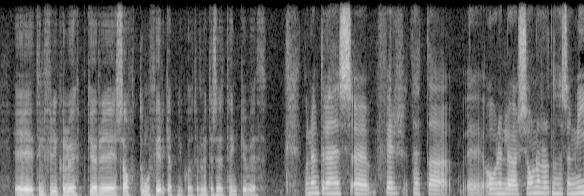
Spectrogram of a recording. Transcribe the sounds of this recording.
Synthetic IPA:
t̪ʰɪlfiniŋkalœhpcœːɾɪsawht̪ʏmawfɪːɾɪɾcɛp̚nĩŋkʏ̥θɛht̪aɾ̥lʏːt̪ɪs̬ɛðɪt̪ʰejɲcʏmvɪθ | θunɛmnt̪ɪɾaðɛnsfɪɾθɛht̪a̰ | o̰wvnɪnlɛɣasjoːwnaɾhaɾt̪namθɛsːaniː

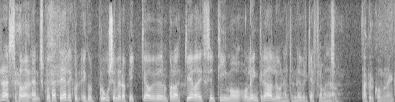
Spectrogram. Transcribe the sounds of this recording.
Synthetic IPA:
ɾɛskɔɛnskɔθɛht̪aɛɾɪhkʏɾehkʏɾpɾuːsɛmvɪɾapɪcːaɔɣvɪðvɪðʏɾʏmpaːɾacɛːvaðisɪnt̪ʰiːmaɔɣɔɣlejŋkɾɪaːðlœːɣʏnɦɛlt̪ʏɾhnhɛvɪɾcɛr̥t̪fɾamaðθɛsːʏ | t̪ʰahkvɛɾɪɾkʰɔːmʏnaheŋk

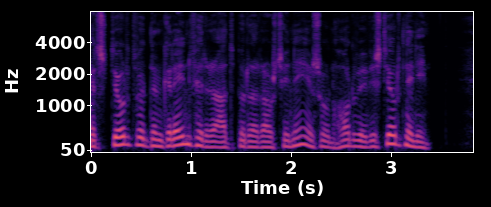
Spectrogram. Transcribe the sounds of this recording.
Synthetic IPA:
ɛɾ̥st̪jowɾt̪vʏt̪ʏmkɾeːjnfɪɾɪɾaːt̪pʏɾðaɾawsɪnːɪɛnsɔɣnɦɔɾvɪvɪðst̪jowɾt̪nɪnːɪ

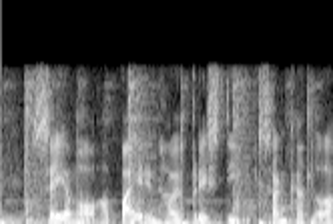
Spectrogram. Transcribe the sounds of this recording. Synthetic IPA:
seːjamaːwʔa̰ðpaːjɾɪnɦaːvɪpɾɪst̪isamkʰat̪laða

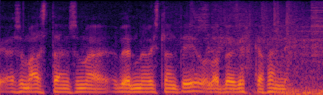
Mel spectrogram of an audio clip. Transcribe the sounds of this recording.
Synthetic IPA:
ɛsɔmaðst̪aːðʏmsɛmaðvɛːɾmɛðavist̪lant̪ɪɔ̰la̰t̪laðvɪr̥kaθanːɪ

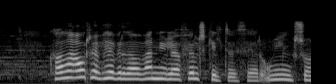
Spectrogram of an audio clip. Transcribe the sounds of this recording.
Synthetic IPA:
kʰv̥aːðaaːwr̥ɛvɦɛvʏɾ̥θawvɛnːjʏlɛːɣafjœlscɪlt̪ʏθɛɣaɾʔṵnliŋksɔ

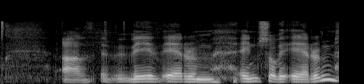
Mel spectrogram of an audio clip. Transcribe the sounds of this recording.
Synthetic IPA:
aðvɪðɛɾʏmejnsɔwvɪðɛːɾʏm

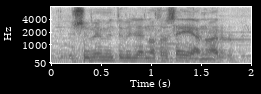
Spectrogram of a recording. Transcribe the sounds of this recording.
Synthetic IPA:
sʏːmɪmɪnt̪ʏvɪljɛnawθaðseːjahanvaɾ

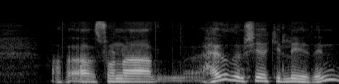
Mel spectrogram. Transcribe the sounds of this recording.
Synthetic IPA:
a̰ðaðsvɔnahɛɣðʏnsjɛɛhcɪlɪːðɪn

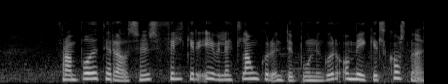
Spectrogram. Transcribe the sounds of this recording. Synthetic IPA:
fɾampɔːðɪt̪ʰɪlrawðsɪnsfɪlcɪɾɪːvɪlejht̪lawŋkʏɾʏnt̪ɪɾpuːniŋkʏɾɔ̰ɣmɪːcɪt̪l̥kʰɔst̪na̰ð̰

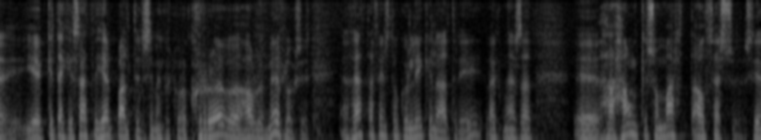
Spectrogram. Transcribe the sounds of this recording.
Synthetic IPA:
jɛɣcɛt̪ɛhcɪsaht̪ɪçɛɾpalt̪ɪlsɛmeŋkv̥skʰɔɾakʰɾœːvʏaɦawlvɪmɪðflɔksɪ̰sɛnθɛht̪afɪnst̪ɔhkʏɾliːcɪlɛ̰ːɣat̪ʰɾivɛ̰knaðɛsaðθaðhawŋcɪ̥sɔmar̥t̪a̰wθɛsːʏ̰siːð

